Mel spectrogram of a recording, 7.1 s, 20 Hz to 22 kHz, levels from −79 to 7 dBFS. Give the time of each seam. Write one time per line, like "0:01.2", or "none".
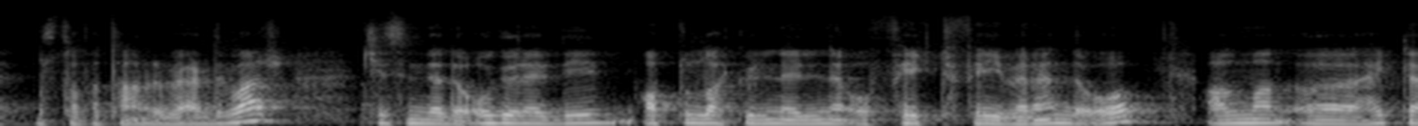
0:01.8
0:03.2
0:06.0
